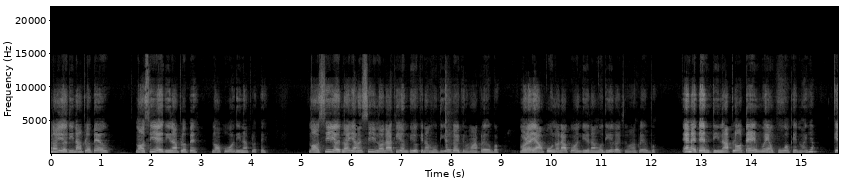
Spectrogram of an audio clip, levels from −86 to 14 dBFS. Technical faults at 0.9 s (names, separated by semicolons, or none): HE-AAC compression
